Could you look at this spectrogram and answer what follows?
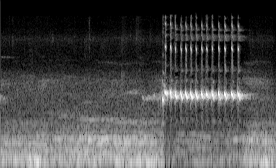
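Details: Female sooty-headed bulbul in breeding condition calling for a male: after quiet background hum, a single loud rapid buzzy trill of about fifteen evenly spaced notes lasting roughly one second.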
